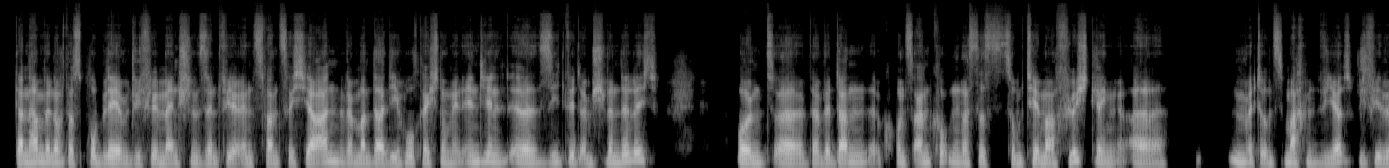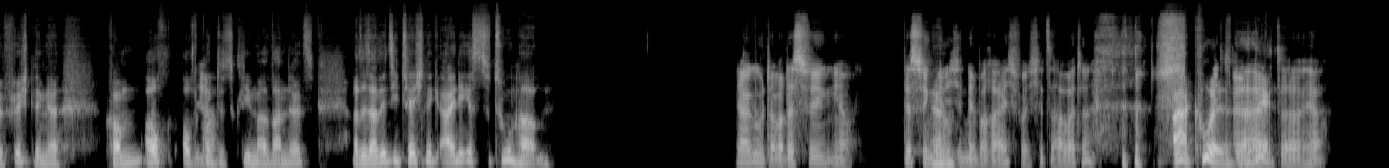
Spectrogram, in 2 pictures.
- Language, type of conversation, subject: German, unstructured, Wie bist du zu deinem aktuellen Job gekommen?
- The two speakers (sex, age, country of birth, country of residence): male, 25-29, Germany, Germany; male, 35-39, Germany, Germany
- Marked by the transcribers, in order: laugh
